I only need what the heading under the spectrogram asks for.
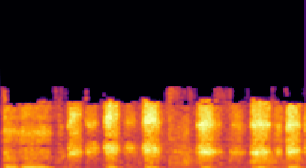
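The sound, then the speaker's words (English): A chimpanzee laughing while being tickled: many short, breathy, rhythmic pants in quick succession, each a rasping huff with voiced tones mixed in, loud and close throughout. “That's the sound of a chimp being tickled and laughing.”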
